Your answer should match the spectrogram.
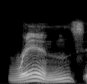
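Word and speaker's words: Rennes: And he figures out that Renz is actually – it's a French name. It's Ren. It's the S is silent.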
